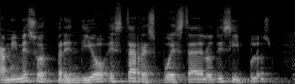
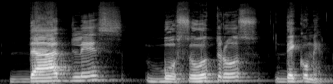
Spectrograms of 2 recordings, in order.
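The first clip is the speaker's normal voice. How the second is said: solemn command; 3 semitones higher, 8 dB louder, much slower than usual. Acted. Preacher voices Jesus' command.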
